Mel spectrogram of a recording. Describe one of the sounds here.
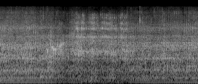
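Water pours in a steady stream into a bucket.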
